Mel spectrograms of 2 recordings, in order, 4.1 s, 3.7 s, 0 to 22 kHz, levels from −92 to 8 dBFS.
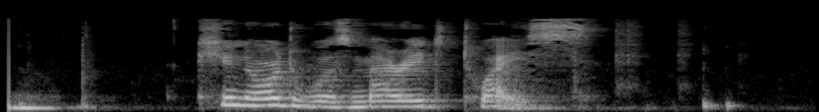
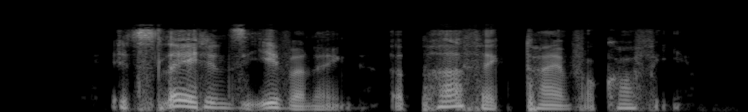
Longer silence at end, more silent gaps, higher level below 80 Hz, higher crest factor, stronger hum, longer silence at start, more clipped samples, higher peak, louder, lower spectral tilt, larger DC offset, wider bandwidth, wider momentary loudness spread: about the same, 0.45 s vs 0.45 s; second, none vs 2.57-2.62 s; about the same, -62 dBFS vs -62 dBFS; about the same, 18 dB vs 20 dB; neither; second, 0.05 s vs 0.55 s; neither; first, -6 dBFS vs -16 dBFS; first, -22 LUFS vs -34 LUFS; about the same, -5.5 dB/octave vs -4.5 dB/octave; neither; first, 11.5 kHz vs 9.4 kHz; first, 22 LU vs 14 LU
